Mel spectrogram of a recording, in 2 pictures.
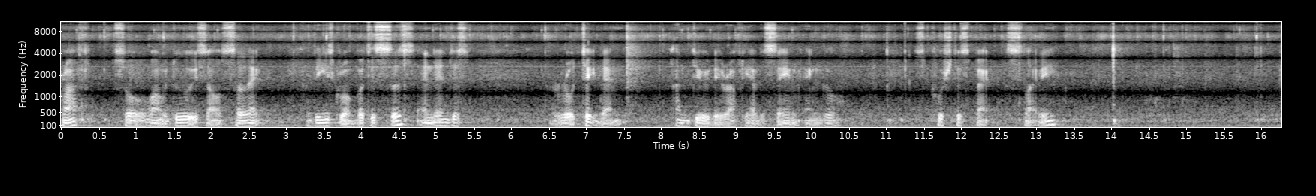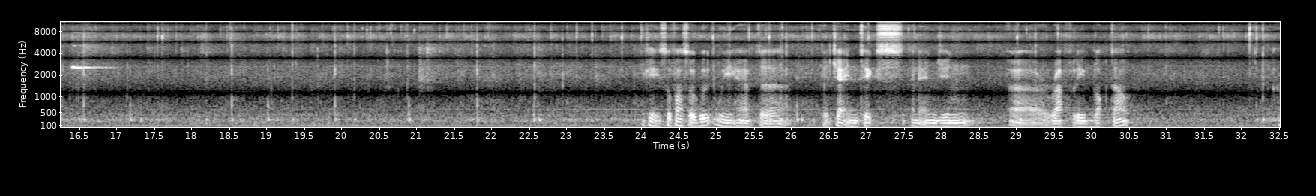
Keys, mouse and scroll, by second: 4.5 e, 11.0 w, 14.0 z, 23.0 space.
